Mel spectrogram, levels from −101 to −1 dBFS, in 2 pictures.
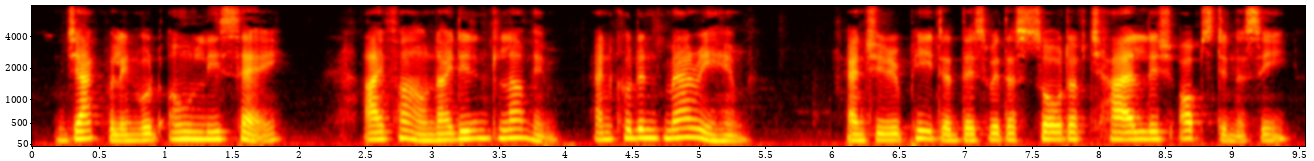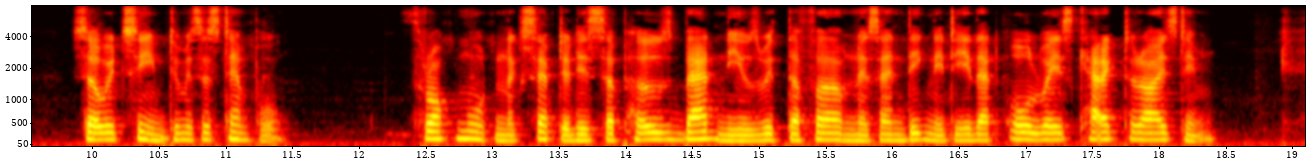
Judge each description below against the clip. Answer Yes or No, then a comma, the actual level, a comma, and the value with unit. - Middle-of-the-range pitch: Yes, medium, 145 Hz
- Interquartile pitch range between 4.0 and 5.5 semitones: No, average, 3.3 semitones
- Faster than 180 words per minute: No, average, 140 wpm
